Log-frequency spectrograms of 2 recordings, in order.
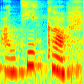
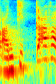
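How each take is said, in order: First: The t is softer, between ㅌ and ㄸ. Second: The t is hard and tense, like Korean ㄸ. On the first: The speaker calls it right. "쌍자음 소리보다는 조금 더 약하게" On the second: The speaker calls it wrong. "쌍디귿 발음이라고 생각을 하시면 안 돼요"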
